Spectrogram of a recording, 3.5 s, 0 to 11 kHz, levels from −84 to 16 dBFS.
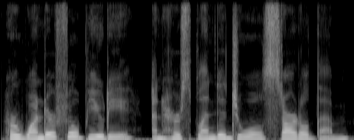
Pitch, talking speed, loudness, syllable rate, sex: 210 Hz, 150 wpm, -16 LUFS, 4.7 syllables/s, female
